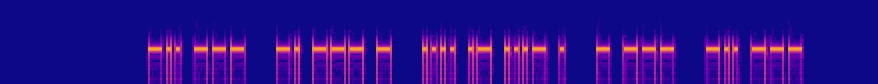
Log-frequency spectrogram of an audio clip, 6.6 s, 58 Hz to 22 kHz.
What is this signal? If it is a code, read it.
Morse code, heard as a keyed tone, about 34 wpm, 700 Hz. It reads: DO NOT HAVE TO DO
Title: Sets of 5 Words 35wpm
